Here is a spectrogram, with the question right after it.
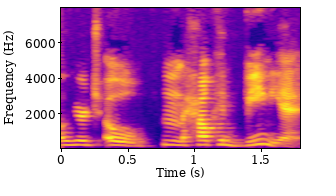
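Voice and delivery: ordinary talk, nothing marked

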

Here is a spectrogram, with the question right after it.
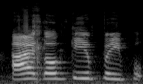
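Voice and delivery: put-on very loud, slow American accent. Mocking a film role's accent, imitating Andrew Garfield's bad American accent. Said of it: "take that bad accent and stretch it over two hours".

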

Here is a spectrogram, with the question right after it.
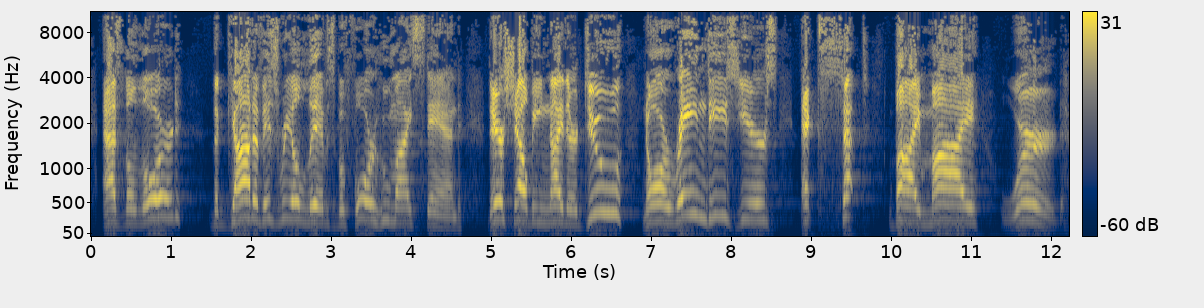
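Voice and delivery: grand, mighty, booming proclamation. Retelling Elijah confronting Ahab, speaking in a mighty voice. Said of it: "he says in a mighty voice".

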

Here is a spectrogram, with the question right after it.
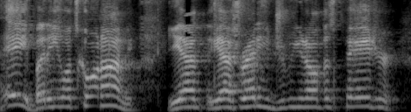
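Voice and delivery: very high-pitched, fast, breezy rushed speech. Acting out a teacher rushing kids through a page: whipping through fast. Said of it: "You're not just whipping on through going".

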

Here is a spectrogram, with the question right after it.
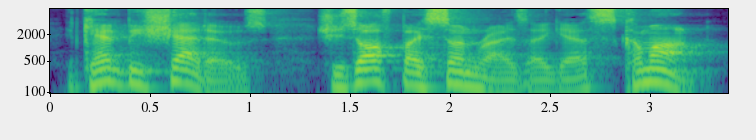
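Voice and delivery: ordinary delivery

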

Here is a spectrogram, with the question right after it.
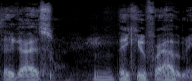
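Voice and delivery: deep voice. A guest greets the podcast hosts who just welcomed him, in a deep voice. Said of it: "The deep voice".

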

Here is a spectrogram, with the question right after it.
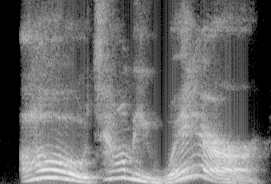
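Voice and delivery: high, anxious exclamation, very slow and drawn out. The muskrat lady responds to news about the summer vacation, exclaiming anxiously. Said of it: "Exclaimed the muskrat lady, clapping her paws, anxious like".

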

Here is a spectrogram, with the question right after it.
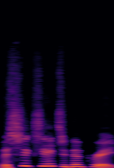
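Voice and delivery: high, eager enthusiastic voice. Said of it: "I should have sounded more enthusiastic".

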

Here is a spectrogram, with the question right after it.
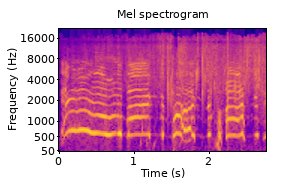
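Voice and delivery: shrill, very high-pitched screaming screech. Retelling screaming at a buzzing bug while holding a hose; retelling a scream. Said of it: "And I was just screaming".

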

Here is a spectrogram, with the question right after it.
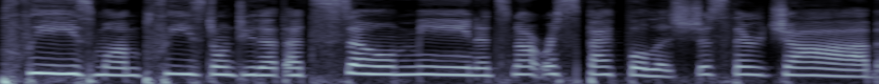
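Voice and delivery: earnest, mortified, begging plea. Retelling the daughters pleading in the back seat: imitating begging daughters. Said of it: "they're begging us".

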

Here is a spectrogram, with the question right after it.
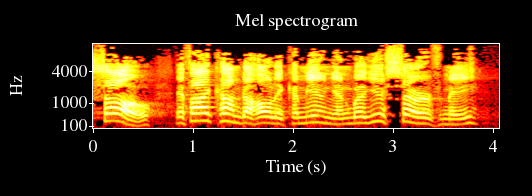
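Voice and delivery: loud, play-acted, heavily sarcastic tone. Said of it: "in her most sarcastic tone".

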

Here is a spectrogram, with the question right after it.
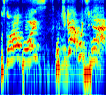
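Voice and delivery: very high-pitched speech. Imitating the other speaker greeting the boys: imitating the other speaker. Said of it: "that was an imitation of me?".

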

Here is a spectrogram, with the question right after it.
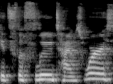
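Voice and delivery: ordinary delivery

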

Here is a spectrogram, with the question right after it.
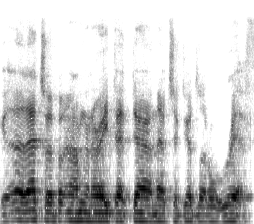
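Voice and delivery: plain

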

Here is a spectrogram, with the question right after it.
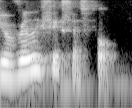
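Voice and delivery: ordinary talk

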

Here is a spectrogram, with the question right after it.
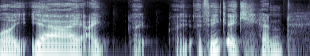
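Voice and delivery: put-on nervous tone. Recounting the answer to the wife's question about doing the counseling: retelling a nervous reply. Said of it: "I'm kind of nervously saying".

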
